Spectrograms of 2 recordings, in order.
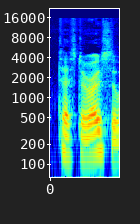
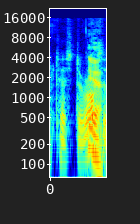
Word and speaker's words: Testarossa: I mean, it was even the case of things like the, the Testarossa, wasn't it, for a while? Or Testarossa, yeah.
